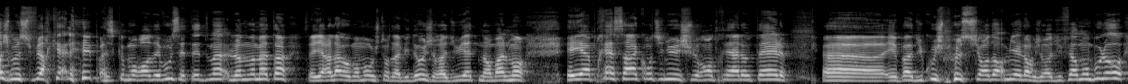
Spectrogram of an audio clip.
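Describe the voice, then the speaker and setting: A young man from France rattles off stories at a rapid clip in a rather high voice. He is animated and swears freely, acting out the people he quotes. It is recorded casually in a hotel room. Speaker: gaming vlogger. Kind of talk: casual vlog storytelling.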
